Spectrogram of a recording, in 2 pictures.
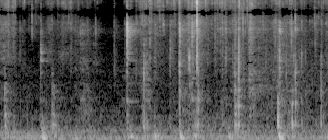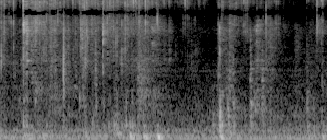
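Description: Spatula working thick choux pastry dough by hand in a bowl: irregular light taps and clicks against the bowl.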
